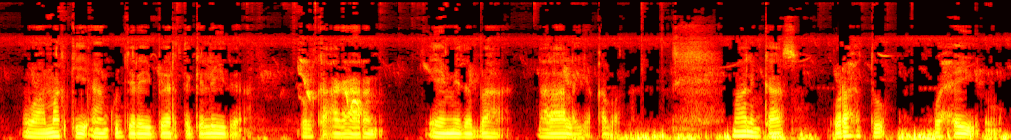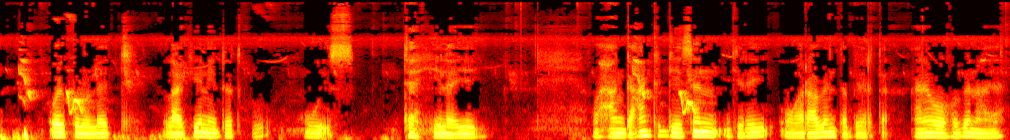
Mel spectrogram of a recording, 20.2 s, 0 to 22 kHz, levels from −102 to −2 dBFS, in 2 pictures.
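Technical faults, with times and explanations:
No technical faults can be heard in this recording.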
